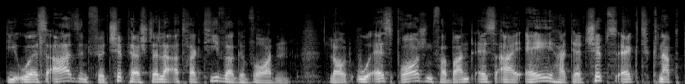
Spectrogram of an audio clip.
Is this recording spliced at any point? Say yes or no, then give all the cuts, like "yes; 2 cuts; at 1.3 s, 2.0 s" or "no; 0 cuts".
no; 0 cuts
